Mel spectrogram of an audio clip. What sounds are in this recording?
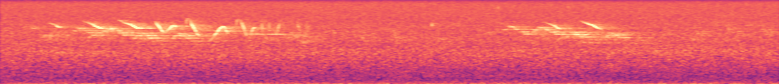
Louisiana Waterthrush, Veery, Black-capped Chickadee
